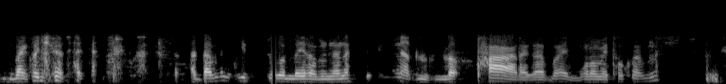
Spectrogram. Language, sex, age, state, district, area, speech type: Manipuri, male, 18-30, Manipur, Kangpokpi, urban, conversation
